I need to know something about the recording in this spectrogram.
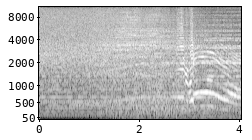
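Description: Steady hiss and hum of the jump's radio and helmet audio feed. Near the end a drawn-out voice call swoops down and then up and down in pitch.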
